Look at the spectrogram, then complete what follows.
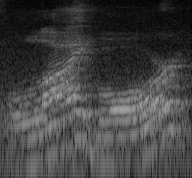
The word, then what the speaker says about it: LIBOR: ism leave or and sometimes libras plunder pronounced as LIBOR okay London interbank offered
